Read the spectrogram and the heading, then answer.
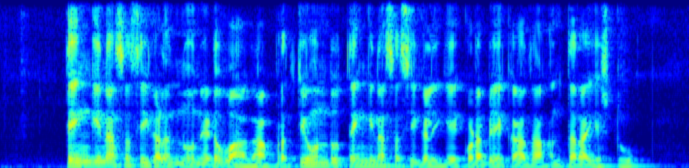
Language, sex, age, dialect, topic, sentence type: Kannada, male, 31-35, Mysore Kannada, agriculture, question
